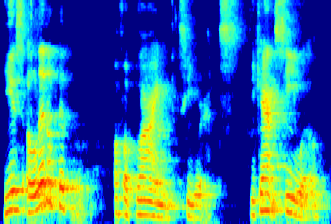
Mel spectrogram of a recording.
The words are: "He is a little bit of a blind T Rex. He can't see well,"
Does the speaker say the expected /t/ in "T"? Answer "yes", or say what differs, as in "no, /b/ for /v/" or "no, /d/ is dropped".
no, /s/ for /t/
